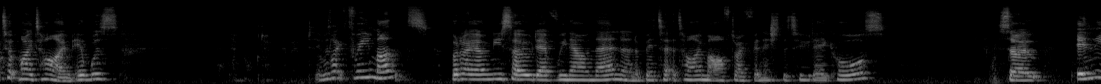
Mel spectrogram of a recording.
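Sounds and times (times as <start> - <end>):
woman speaking: 0.0 - 1.2, 3.1 - 8.9, 10.0 - 11.0
soft breath: 1.2 - 1.9.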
